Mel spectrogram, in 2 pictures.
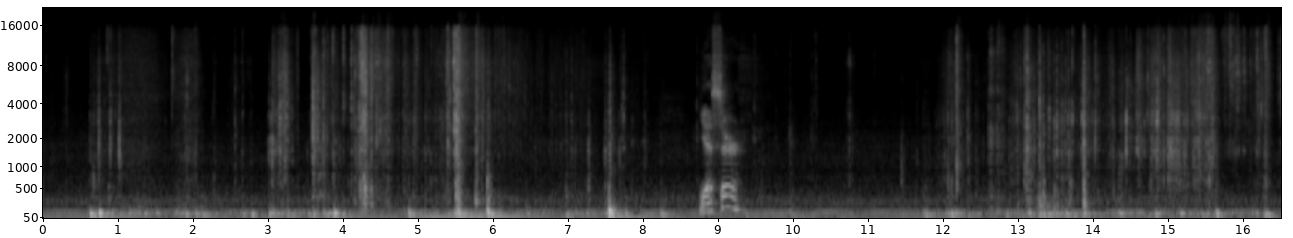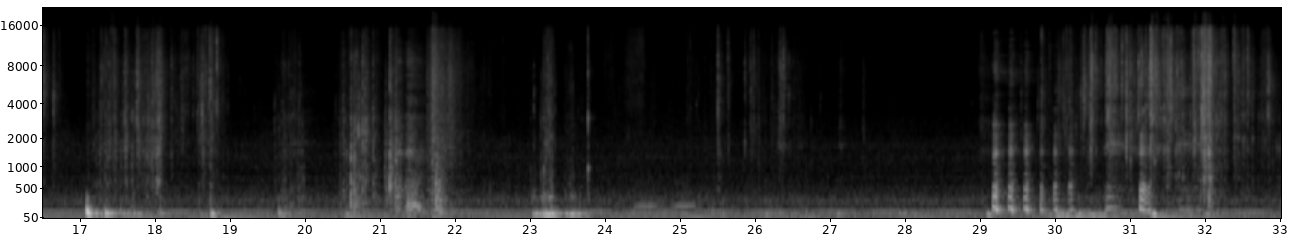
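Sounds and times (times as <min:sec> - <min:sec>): card pack wrappers crinkling: 0:01.8 - 0:07.3, 0:11.9 - 0:19.0, 0:19.7 - 0:22.3, 0:25.3 - 0:26.9, 0:29.8 - 0:33.0.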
